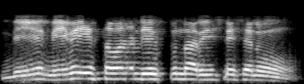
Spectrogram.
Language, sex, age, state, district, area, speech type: Telugu, male, 30-45, Telangana, Mancherial, rural, conversation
